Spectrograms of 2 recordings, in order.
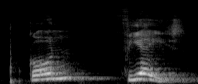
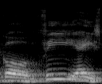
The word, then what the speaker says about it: confiéis: Confiéis. Que la mayoría diría confiéis. Pues no, confiéis. ¿Vale? Se divide así en sílabas, porque al ser triptongo tienen que ir las tres en la misma sílaba.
